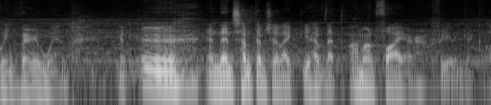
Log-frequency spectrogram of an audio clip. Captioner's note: pained noise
